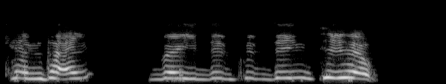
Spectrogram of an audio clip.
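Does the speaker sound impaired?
Yes: ataxic cerebral palsy; diagnosed at age two, affects walking and fingers, therapy can help improve; speech audibly affected.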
